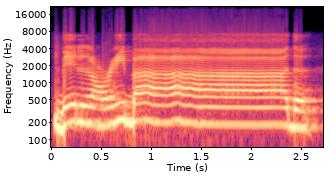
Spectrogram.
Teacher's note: با لام زیر بل، عین زیر عی، با الف زبر با، دال زیر دی، بالعبادی، جب یہاں پہ سٹاپ کریں گے تو دال ساکن ہو جائے گا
